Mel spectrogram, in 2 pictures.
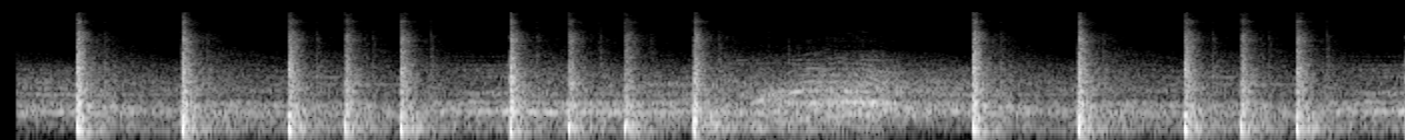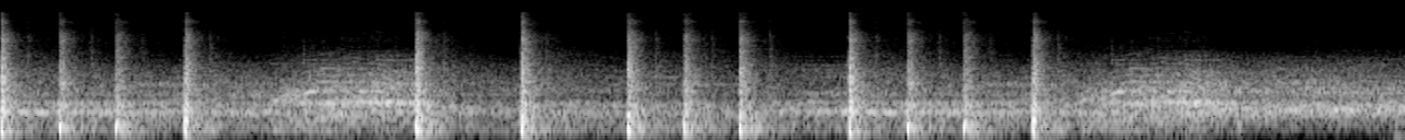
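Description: Wheelchair rugby chairs clashing: a quick, uneven run of sharp metal bangs over the noise of a crowd in a sports hall, which swells every few seconds.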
